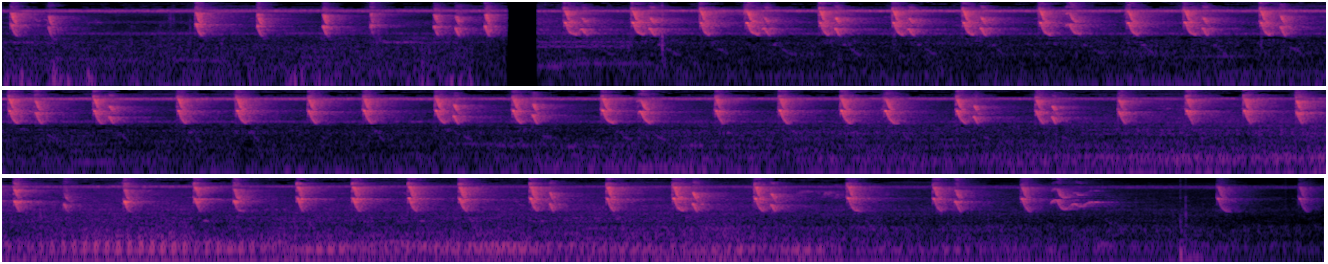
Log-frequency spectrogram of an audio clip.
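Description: A squirrel gives loud, sharp chirps in a steady run, about three each second.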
